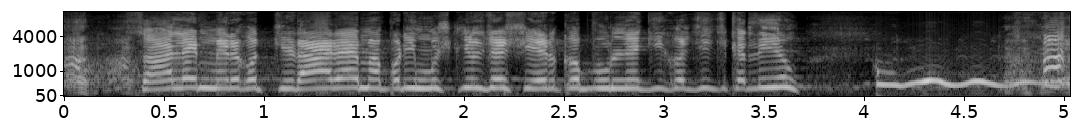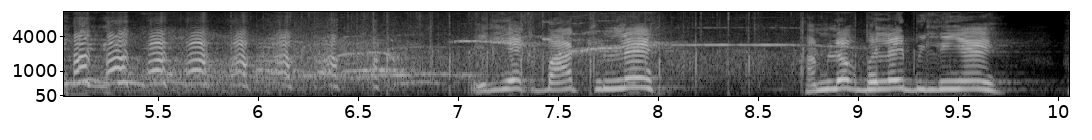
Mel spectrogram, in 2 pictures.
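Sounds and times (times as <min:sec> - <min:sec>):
woman laughing loudly: 0:04.7 - 0:06.6.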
